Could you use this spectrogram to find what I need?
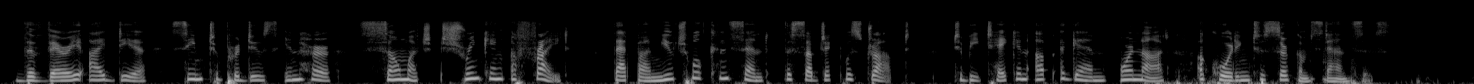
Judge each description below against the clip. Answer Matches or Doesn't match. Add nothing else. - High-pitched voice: Matches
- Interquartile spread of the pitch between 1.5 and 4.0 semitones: Doesn't match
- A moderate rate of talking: Doesn't match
